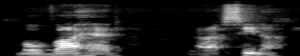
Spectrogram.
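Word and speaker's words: Sina Movahed: you pronounce it correctly I realized that I was switching the H and the V but it's mahad Cena we'll keep an eye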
